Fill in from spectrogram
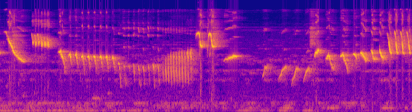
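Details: Canary song used as a lure to prompt other canaries to sing, the bird's song filled with magpie-robin phrases: high descending whistles, rapid rattling trills, a buzzy roll, then quick repeated slurred notes in fast, varied sequences.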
